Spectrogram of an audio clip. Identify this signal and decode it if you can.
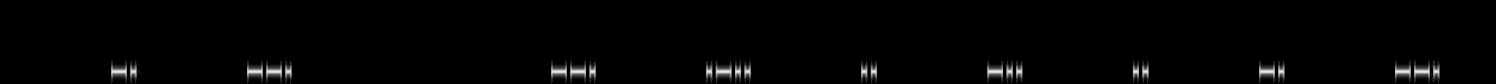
Morse code, heard as a keyed tone, about 25 wpm, spaced as for 7 wpm, 600 Hz. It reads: NG GLIDING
